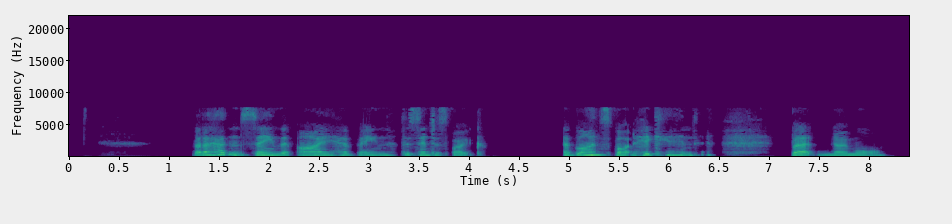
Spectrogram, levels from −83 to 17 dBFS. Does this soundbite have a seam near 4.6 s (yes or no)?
no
